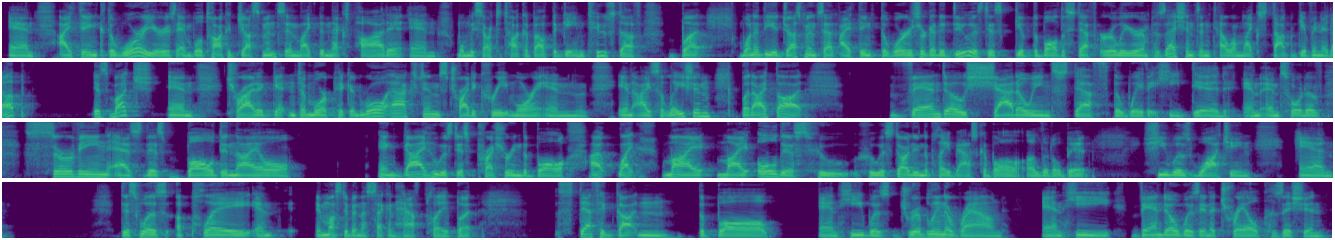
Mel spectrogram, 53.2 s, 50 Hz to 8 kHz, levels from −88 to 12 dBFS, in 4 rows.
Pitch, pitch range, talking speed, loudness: 110 Hz, 100-120 Hz, 175 wpm, -21 LUFS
